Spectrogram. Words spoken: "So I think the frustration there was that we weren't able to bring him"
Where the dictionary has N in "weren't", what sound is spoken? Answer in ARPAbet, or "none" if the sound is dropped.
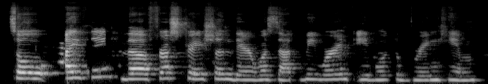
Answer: N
